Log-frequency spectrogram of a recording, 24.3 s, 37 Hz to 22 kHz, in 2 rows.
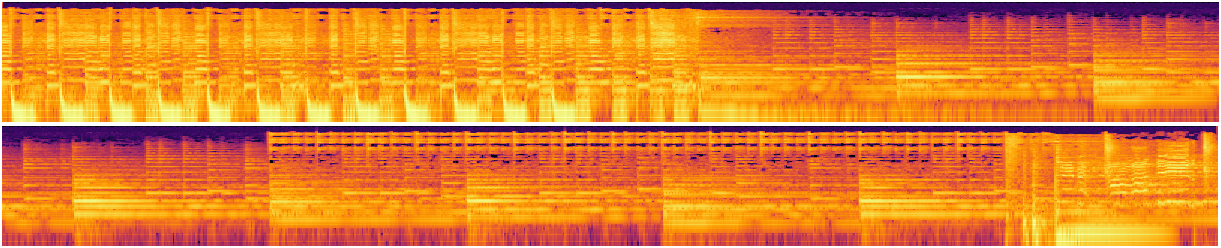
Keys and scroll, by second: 23.4 ctrl+Tab.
